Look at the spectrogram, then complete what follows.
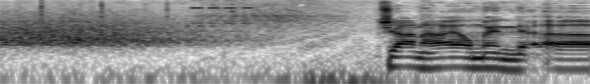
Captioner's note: applause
